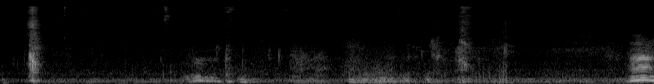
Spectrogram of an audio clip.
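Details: Sadie and Leia, two dogs at play inside, trade rough low growls in uneven bursts, with a sharp thump near the start and a louder growling flare at the end over background hum.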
